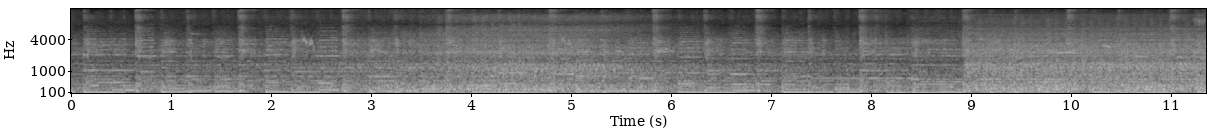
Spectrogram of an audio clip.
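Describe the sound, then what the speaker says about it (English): A video-game train rumbles along steadily with a low rolling drone and faint rhythmic clatter, continuous and moderately loud throughout. "Alright, here comes our first train."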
